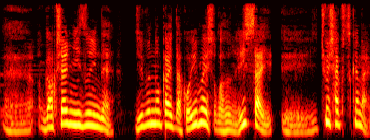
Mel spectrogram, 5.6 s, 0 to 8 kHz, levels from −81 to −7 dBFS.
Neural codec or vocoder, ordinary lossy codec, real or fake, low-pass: none; none; real; 7.2 kHz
